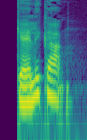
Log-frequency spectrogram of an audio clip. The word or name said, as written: galdegang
